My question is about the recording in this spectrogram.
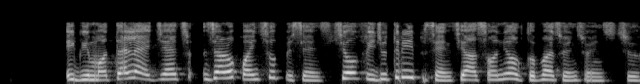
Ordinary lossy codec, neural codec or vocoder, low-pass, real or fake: none; codec, 16 kHz, 8 kbps, FunCodec, trained on Chinese and English, 25 frames a second; 7.2 kHz; fake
